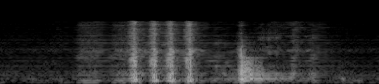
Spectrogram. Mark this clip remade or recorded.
remade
